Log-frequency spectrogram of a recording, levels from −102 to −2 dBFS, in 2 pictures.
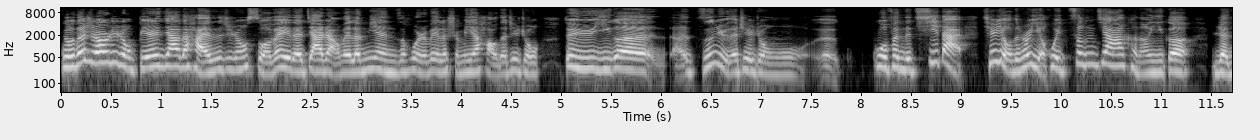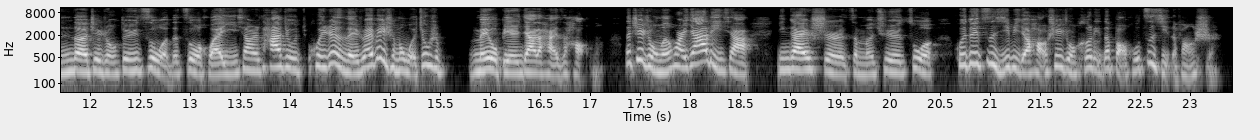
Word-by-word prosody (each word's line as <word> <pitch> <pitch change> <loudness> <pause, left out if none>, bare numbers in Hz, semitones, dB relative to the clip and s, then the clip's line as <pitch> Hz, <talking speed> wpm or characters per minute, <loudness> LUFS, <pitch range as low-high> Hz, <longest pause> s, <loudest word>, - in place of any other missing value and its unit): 有 270 +1 +3
的 345 +5 +6
时 360 -3 +4
候 355 - +11
儿 365 - +3
这 360 - -3
种 275 -6 +1
别 255 +2 0
人 290 +1 +1
家 285 -1 +6
的 265 - +3
孩 200 -8 +4
子， 235 +3 -5
这 235 0 -11
种 245 +2 -3
所 185 -9 -2
谓 255 +1 +3
的 210 -4 +5
家 215 +1 +4
长 - - +1
为 200 - +4
了 205 +1 +5
面 220 -3 -4
子 205 - -6
或 215 -1 -4
者 190 - -3
为 220 -1 -3
了 205 - -2
什 210 -3 -13
么 195 - -8
也 210 +1 +1
好 - - -2
的 185 +1 -6
这 225 - -6
种， 180 -4 -5 0.2
对 275 -2 0
于 250 0 -2
一 235 0 -6
个， 260 - +3 0.2
呃， 200 - -9
子 275 +7 -4
女 320 - -5
的 200 0 0
这 225 0 -3
种， 170 - -9 0.2
呃， 290 -1 -9 0.3
过 280 -1 +1
分 260 -1 -2
的 230 - -2
期 365 - -7
待。 - - +4 0.2
其 360 - -7
实 385 - -1
有 210 - +2
的 215 - -3
时 - - -2
候 - - +4
儿 - - -4
也 315 - -1
会 275 -4 -3
增 320 +8 -6
加 305 -3 +3
可 270 -7 -9
能 190 +1 -6
一 200 0 -7
个 210 -1 +4 0.2
人 195 +1 +1
的 215 -2 +6
这 215 0 -3
种 190 -1 -6
对 220 0 -3
于 225 - -5
自 240 +3 -4
我 225 - -1
的 185 - -9
自 210 +4 -6
我 185 -4 0
怀 165 -1 +1
疑。 180 0 -9
像 230 +2 -2
是 - - -5
他 270 +3 +4
就 245 -4 -5
会 285 -3 -5
认 320 -7 0
为 190 -1 +2
说： - - -2
“诶， 305 - +5
为 450 - -1
什 275 - -5
么 225 - -1
我 200 - -3
就 315 0 -4
是 250 -6 -7 0.2
没 210 +3 0
有 230 -2 +4
别 200 -1 -3
人 190 - -4
家 200 -1 +5
的 190 - +1
孩 185 - -4
子 - - -13
好？” - - -7 0.3
那 355 - -6
这 435 +2 0
种 260 - 0
文 210 +2 +1
化 285 -2 0
压 340 +6 +5
力 290 -12 -6
下， 230 - -1 0.2
应 235 0 -7
该 235 -1 +6
是 210 -8 -4
怎 200 - -8
么 170 +1 -9
去 200 0 -6
做 235 +5 -3 0.2
会 315 0 -4
对 340 0 -1
自 320 0 -3
己 265 - -6
比 260 - -6
较 195 -2 +2
好， - - -2
是 290 - -8
一 275 - -5
种 200 - -5
合 240 +6 -6
理 240 -4 -7
地 250 0 -4
保 - - -2
护 220 - -9
自 315 +7 -5
己 - - -12
的 - - -15
方 - - -12
式？ - - -15
230 Hz, 355 characters per minute, -21 LUFS, 205-275 Hz, 0.3 s, 候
